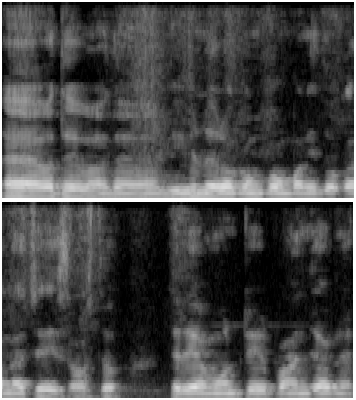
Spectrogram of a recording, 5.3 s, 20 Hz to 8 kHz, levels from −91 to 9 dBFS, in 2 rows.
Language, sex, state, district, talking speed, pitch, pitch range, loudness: Bengali, male, West Bengal, Kolkata, 160 wpm, 135 Hz, 135-140 Hz, -16 LUFS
